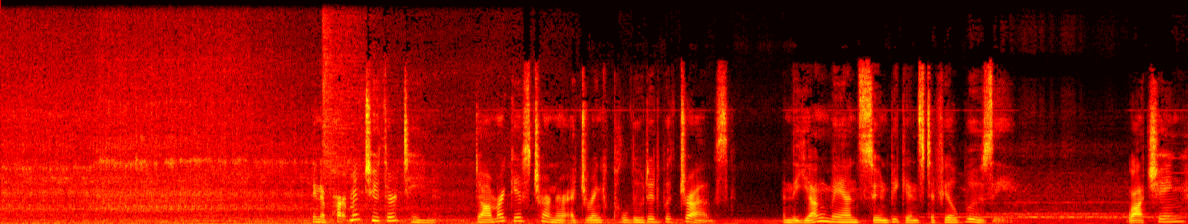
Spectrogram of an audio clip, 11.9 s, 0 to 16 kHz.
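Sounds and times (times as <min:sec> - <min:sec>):
Greyhound bus engine idling: 0:00.0 - 0:06.9
speech: 0:03.1 - 0:10.2, 0:11.2 - 0:11.8.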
